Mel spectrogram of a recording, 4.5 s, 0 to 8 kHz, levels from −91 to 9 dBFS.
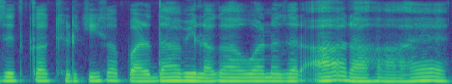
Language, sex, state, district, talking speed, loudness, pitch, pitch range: Hindi, male, Jharkhand, Ranchi, 145 wpm, -15 LUFS, 125 Hz, 120-130 Hz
